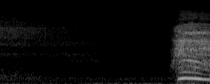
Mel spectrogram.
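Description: A deep breath in and out during a guided breathing exercise: a soft, airy breath for about a second, a brief pause, then a louder, voiced sigh-like exhale.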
